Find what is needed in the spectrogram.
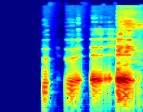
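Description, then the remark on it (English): A voice makes a series of four burp-like croaks, imitating a frog; each is short and throaty, starting faint and growing louder, with a low rasping pitch and brief gaps between. “Oh, I thought that was an impression of the Cardiff Frog.”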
